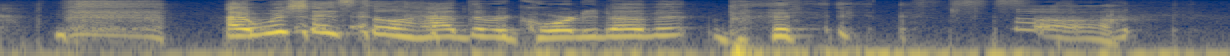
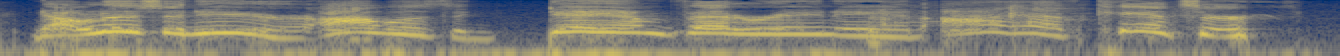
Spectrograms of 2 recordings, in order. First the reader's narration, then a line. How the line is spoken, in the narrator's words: my grandpa starts yelling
